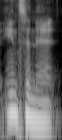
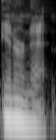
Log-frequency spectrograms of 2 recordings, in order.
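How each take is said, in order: First: The middle T is clearly pronounced. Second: The middle T is dropped. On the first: "if we said internet" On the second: "you don't pronounce a lot of the T's"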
